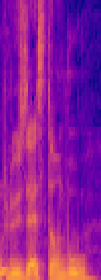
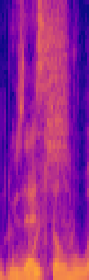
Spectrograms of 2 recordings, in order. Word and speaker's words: plus est en vous: Ja, man spricht ja hinten dann die Konsonanten, spricht man ja hart aus, wenn ein Vokal dann wieder folgt. – Oh ja, okay. – Ach, du weißt aber auch nichts, wirklich. – Das hat ja Französisch. Also sag bitte, wie wird es ausgesprochen? – Plus est en vous, würde ich sagen. – Oh, plus est en vous. Also so gebunden wird das dann ja gesprochen.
